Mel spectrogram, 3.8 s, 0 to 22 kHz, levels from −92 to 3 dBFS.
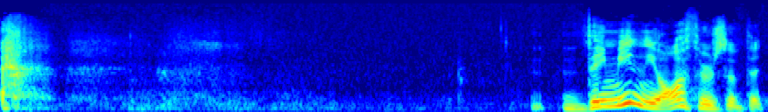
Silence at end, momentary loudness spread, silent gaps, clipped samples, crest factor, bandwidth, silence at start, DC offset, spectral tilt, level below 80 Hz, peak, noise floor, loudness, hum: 0.05 s; 20 LU; none; under 0.1%; 18 dB; 14 kHz; 0 s; under 0.1%; -5.5 dB/octave; -80 dBFS; -14 dBFS; -67 dBFS; -26 LUFS; none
